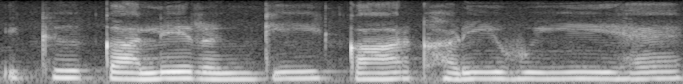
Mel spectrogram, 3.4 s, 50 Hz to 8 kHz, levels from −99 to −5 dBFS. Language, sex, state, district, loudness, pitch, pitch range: Hindi, female, Uttar Pradesh, Jalaun, -19 LUFS, 185 Hz, 180-190 Hz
